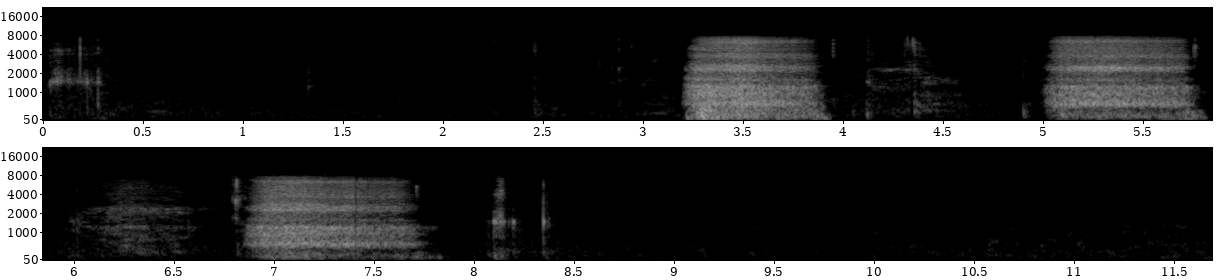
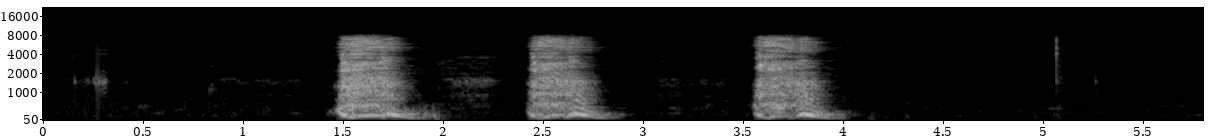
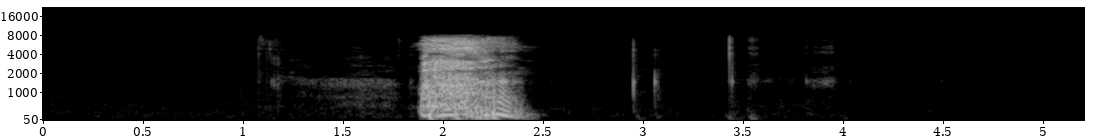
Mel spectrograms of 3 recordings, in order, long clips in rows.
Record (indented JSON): {
  "exhalation_length": "11.7 s",
  "exhalation_amplitude": 5164,
  "exhalation_signal_mean_std_ratio": 0.35,
  "three_cough_length": "5.8 s",
  "three_cough_amplitude": 16217,
  "three_cough_signal_mean_std_ratio": 0.35,
  "cough_length": "5.2 s",
  "cough_amplitude": 31147,
  "cough_signal_mean_std_ratio": 0.24,
  "survey_phase": "beta (2021-08-13 to 2022-03-07)",
  "age": "65+",
  "gender": "Male",
  "wearing_mask": "No",
  "symptom_none": true,
  "smoker_status": "Never smoked",
  "respiratory_condition_asthma": false,
  "respiratory_condition_other": false,
  "recruitment_source": "REACT",
  "submission_delay": "2 days",
  "covid_test_result": "Negative",
  "covid_test_method": "RT-qPCR"
}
